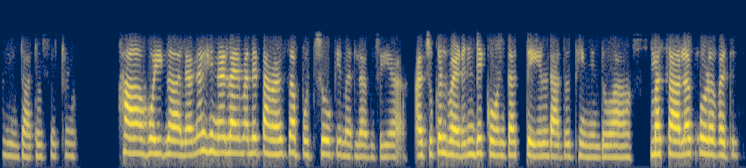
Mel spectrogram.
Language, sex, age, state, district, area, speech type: Sindhi, female, 18-30, Uttar Pradesh, Lucknow, urban, conversation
